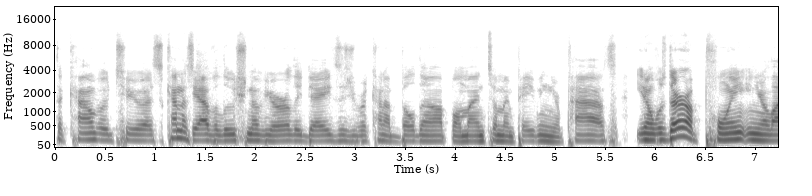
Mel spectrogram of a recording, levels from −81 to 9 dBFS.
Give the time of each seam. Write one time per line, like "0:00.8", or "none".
0:01.4
0:05.7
